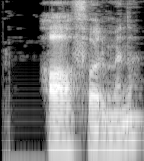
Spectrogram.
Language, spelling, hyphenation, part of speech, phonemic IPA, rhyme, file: Norwegian Bokmål, a-formene, a-‧for‧me‧ne, noun, /ˈɑː.fɔrmənə/, -ənə, Nb-a-formene.ogg
- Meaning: definite plural of a-form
